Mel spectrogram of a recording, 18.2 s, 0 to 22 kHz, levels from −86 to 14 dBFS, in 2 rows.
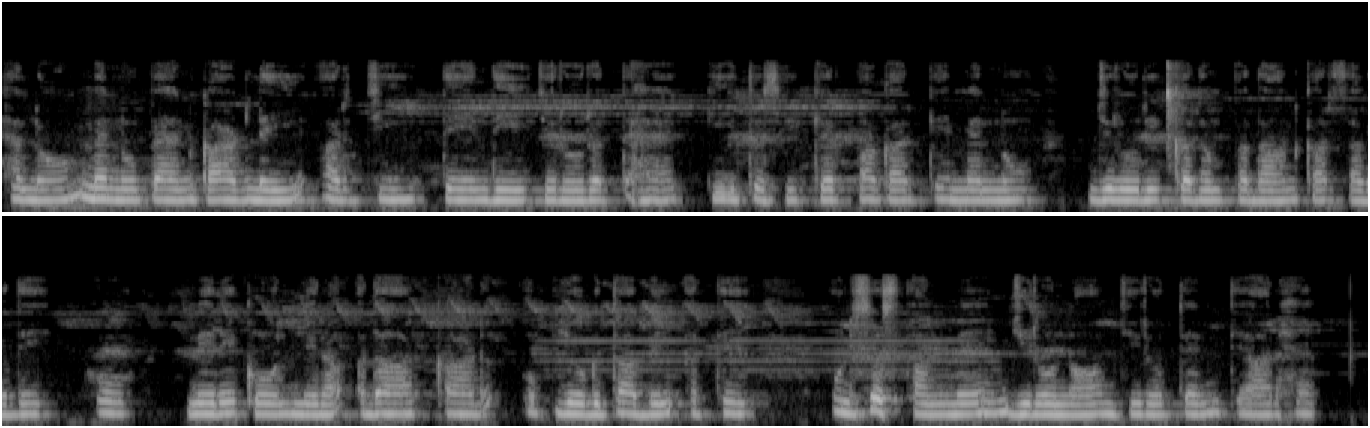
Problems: none marked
